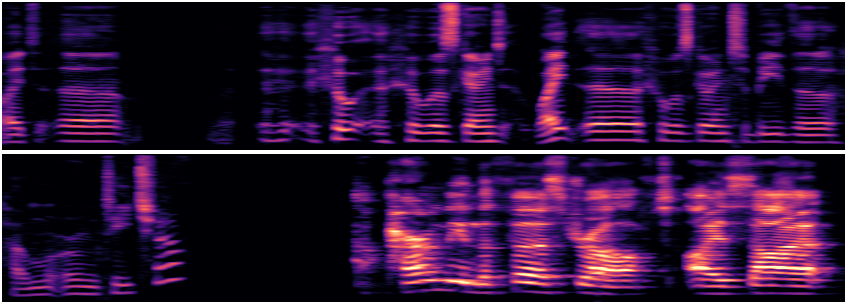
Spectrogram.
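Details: Stuttering; male podcast host whose co-hosts are introduced as the non-stammering hosts, implying he stammers; the show describes itself as combining manga talk with speech therapy.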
